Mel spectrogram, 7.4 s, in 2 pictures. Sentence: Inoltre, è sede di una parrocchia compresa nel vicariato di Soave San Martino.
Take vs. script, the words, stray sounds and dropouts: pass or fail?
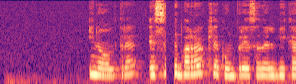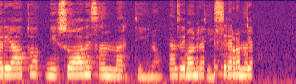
fail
